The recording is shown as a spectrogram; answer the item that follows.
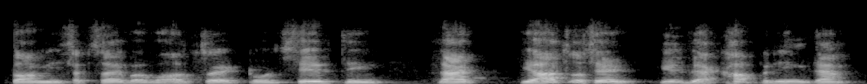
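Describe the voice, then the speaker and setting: A man gives a devotional satsang talk, earnestly retelling stories of saints in a loose, flowing style. His husky voice is fairly high and fairly bright, and he speaks quickly. The online satsang audio is dull and lo-fi.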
